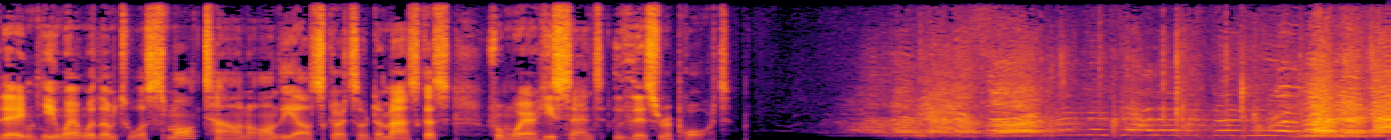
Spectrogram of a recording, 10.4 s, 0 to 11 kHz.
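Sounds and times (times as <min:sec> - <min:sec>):
speech: 0:00.0 - 0:05.6
large crowd of protesters shouting and chanting in the street: 0:06.3 - 0:10.4.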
